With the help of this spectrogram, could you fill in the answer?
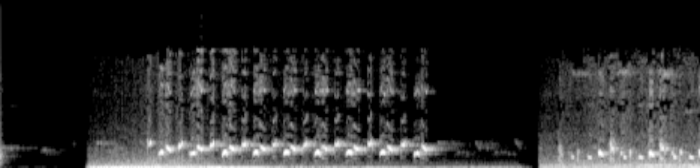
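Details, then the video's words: Afternoon yellow-vented bulbul song meant as a lure to set other birds singing: a quick run of bright bubbling notes over a loud low rumble of background noise, then a second shorter phrase. "pancingan trucukan bahan biar bunyi gacor.! trucuk ropel, trucuk gacor fariasi, trucukan sore hari"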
